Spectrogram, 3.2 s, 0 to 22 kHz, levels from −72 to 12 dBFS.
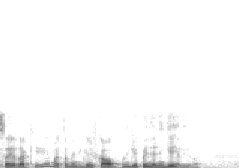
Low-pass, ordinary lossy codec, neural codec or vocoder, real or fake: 7.2 kHz; Opus, 24 kbps; vocoder, 22.05 kHz, 80 mel bands, Vocos; fake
